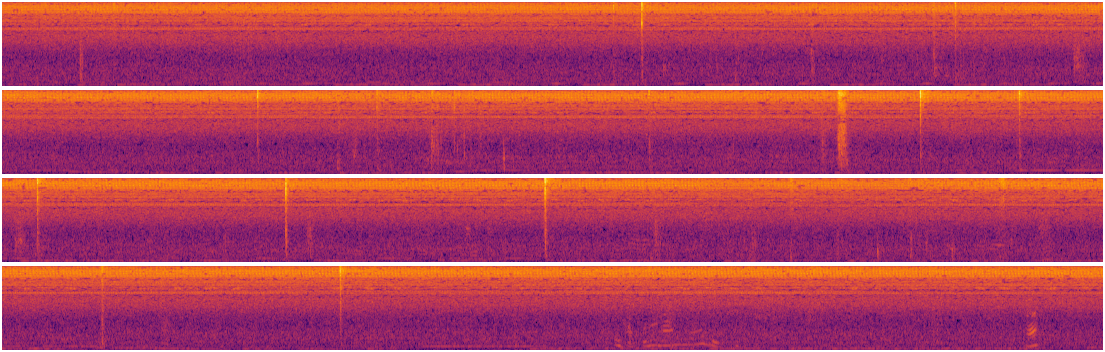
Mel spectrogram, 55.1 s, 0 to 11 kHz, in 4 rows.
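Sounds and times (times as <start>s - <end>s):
insects trilling: 0.0s - 55.0s.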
